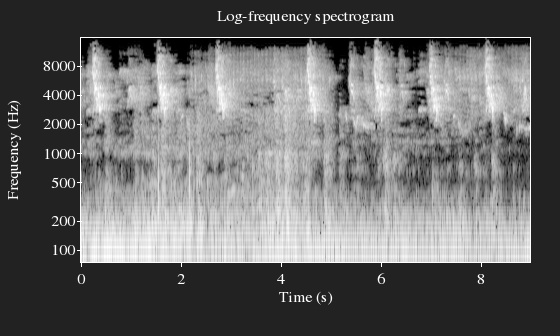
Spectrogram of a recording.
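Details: Male house sparrow calling at a nest box in early morning in February, breeding season, to attract females; loud bright chirps repeated roughly every 1 to 1.5 seconds, each a short harsh burst, over a low steady background hum.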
